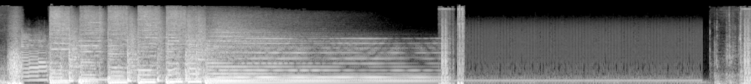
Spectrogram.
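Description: Short electronic channel intro jingle (vinheta): a quick run of punchy, distorted synth stabs, then a ringing chord that slowly fades, a sharp noisy hit, a low steady drone and a final burst. No one speaks.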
